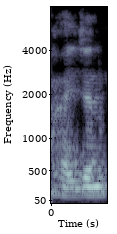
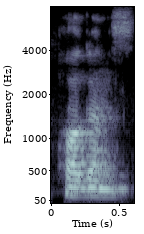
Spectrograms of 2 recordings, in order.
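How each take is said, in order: First: The name is said as 'Haijen'. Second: The name is said as 'Hugens'. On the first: This is how people here usually say it. The speaker calls it wrong. "ଆମେ ସବୁ ହାଇଜେନ ପଢୁଛୁ" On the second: This is how the name is actually read. The speaker calls it right. "ଏଇଟା କେମିତି ପଢାଯାଏ"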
